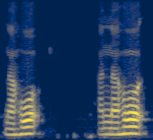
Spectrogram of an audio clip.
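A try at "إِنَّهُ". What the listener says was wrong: Innahu kan, bukan anna, inna.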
